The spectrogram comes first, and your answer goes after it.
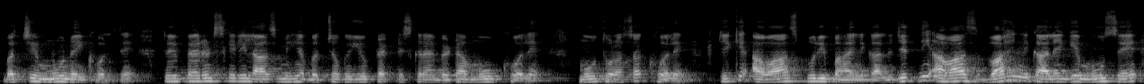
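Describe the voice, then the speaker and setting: A male Quran teacher giving a spoken lesson, reciting the Arabic letters slowly and drawn out, with English words mixed into his Urdu. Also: mid-range voice, darkish tone, far from the mic.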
